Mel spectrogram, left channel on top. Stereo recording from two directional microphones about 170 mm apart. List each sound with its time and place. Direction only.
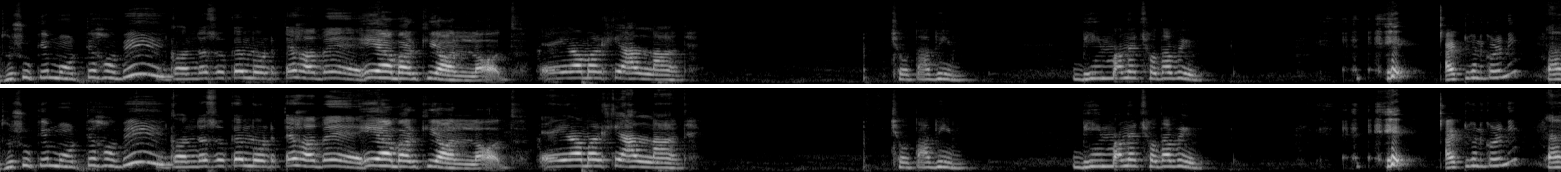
0.0 s speech: 5° left (ahead or behind)
1.6 s child singing: 45° right (ahead or behind)
3.6 s speech: 5° left (ahead or behind)
5.4 s a child's voice: 40° right (ahead or behind)
8.9 s a woman's voice: 20° right (ahead or behind)
10.7 s a woman's voice: 20° right (ahead or behind)
13.1 s laughter: 30° right (ahead or behind)
14.3 s speech: 5° left (ahead or behind)
15.4 s a child's voice: 35° right (ahead or behind)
